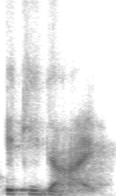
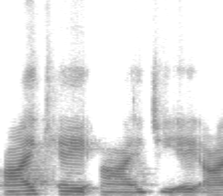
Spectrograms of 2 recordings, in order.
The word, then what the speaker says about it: ikigai: this word it's called icky guy and it's a really funny word it sounds it sounds like ooh is that guy icky no it's it's japanese and it's spelled i-k-i-g-a-i have you heard of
